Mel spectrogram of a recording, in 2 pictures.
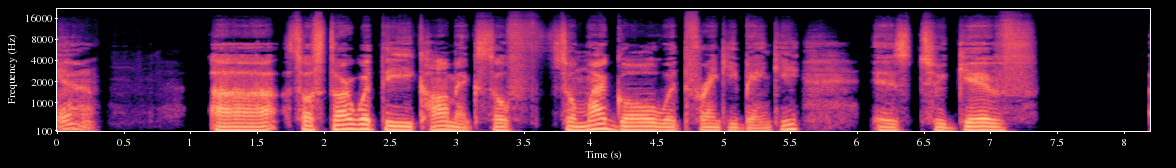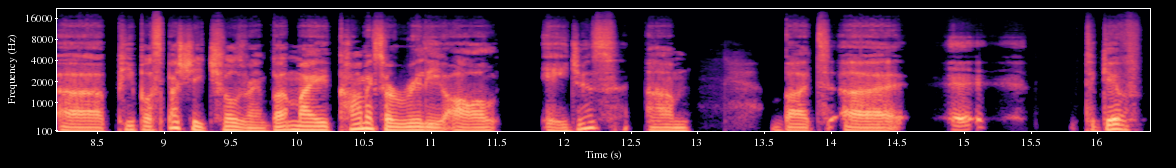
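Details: Adult man who has stuttered since age 4, lets his stutter happen openly rather than hiding it, and says it goes up and down; stuttering.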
